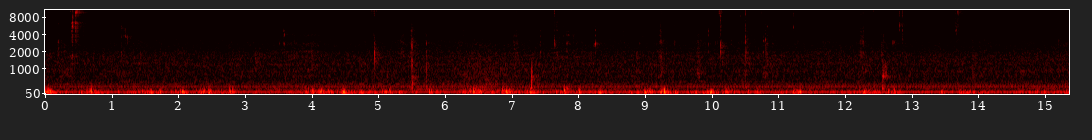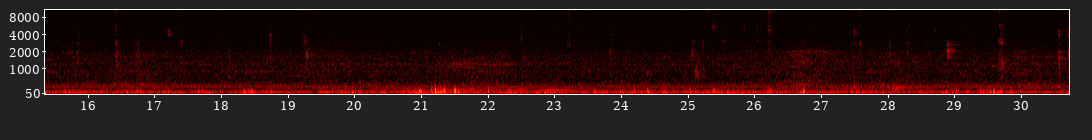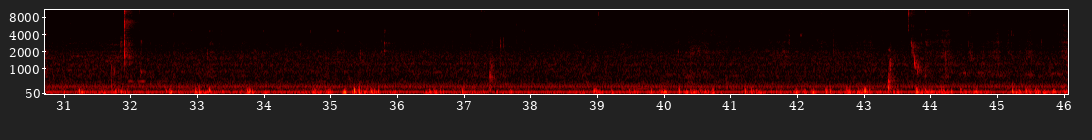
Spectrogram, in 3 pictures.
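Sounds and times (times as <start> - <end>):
wet mouth clicks: 0.2 - 1.3, 25.0 - 30.8, 31.8 - 33.3
chewing juicy fruit: 3.1 - 46.0.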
